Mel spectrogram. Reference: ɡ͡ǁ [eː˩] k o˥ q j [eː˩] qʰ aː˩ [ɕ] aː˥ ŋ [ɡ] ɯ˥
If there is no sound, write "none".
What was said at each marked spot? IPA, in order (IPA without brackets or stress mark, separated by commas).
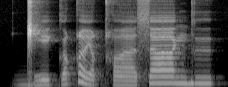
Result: eː˩, e˩, s, ɡ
